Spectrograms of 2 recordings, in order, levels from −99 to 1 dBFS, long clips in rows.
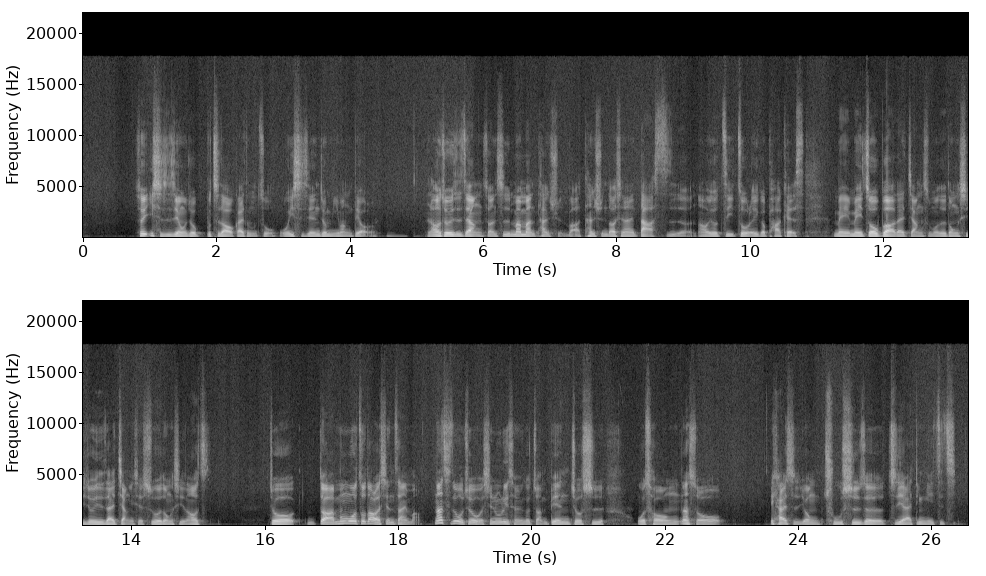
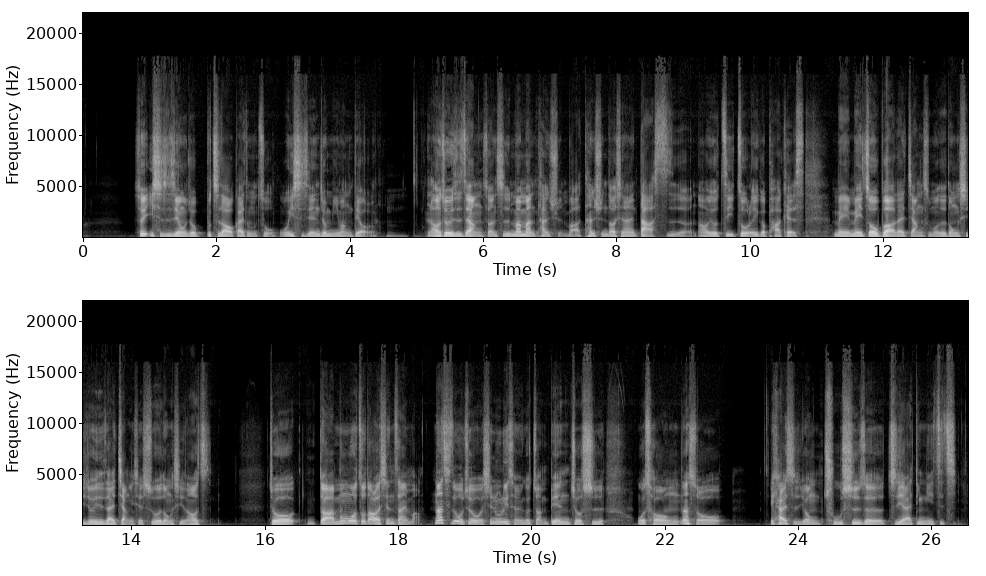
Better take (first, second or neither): second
